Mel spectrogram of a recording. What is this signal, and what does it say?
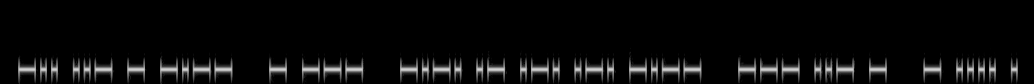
Morse code, heard as a keyed tone, about 22 wpm, 700 Hz. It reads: DUTY TO CARRY OUT THE
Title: Sentences from Top 1600 Words 22wpm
